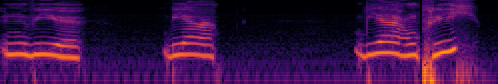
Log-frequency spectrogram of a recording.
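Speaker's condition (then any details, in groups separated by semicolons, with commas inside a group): Down syndrome (trisomy 21); age 39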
